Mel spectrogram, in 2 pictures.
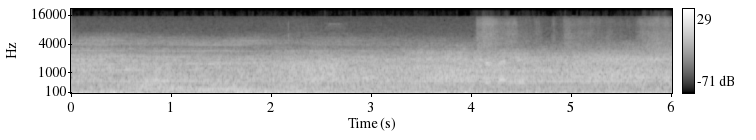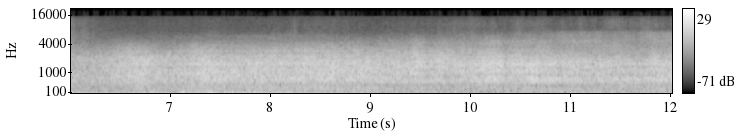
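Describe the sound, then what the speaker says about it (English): A fixed-wing airliner takes off from runway 18 at DFW airport, its engine roar a steady, broad rumble that swells louder over the final seconds, with a voice talking over it. "this plane will make a right turn and just kind of take off from the middle of runway 18 right"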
